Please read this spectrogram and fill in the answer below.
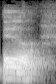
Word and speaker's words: hour: 한시간, 2두시간, 세시간 이거를 Hur 여러분, H 소리 안나요?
